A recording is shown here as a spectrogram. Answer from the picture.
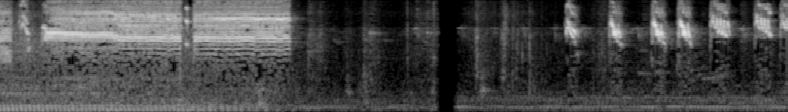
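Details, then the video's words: Golden-headed weaver lure for cage-bird training: a loud sizzling buzz of nearly three seconds, a quiet gap, then evenly spaced sharp high chirps about twice per second. "Pancingan Burung MANYAR"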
